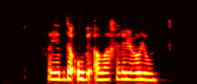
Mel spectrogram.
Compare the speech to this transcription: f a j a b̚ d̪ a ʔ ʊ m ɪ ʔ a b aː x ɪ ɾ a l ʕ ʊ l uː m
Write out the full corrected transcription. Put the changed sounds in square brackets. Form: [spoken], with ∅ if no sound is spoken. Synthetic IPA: f a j a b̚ d̪ a ʔ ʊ [b] ɪ ʔ a [w] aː x ɪ ɾ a l ʕ ʊ l uː m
